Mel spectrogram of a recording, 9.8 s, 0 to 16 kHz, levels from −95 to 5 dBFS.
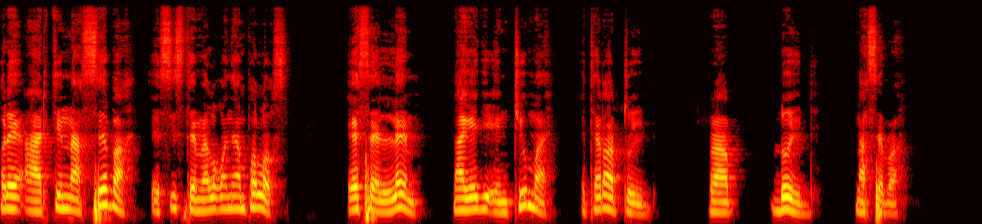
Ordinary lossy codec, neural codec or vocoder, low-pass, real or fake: none; none; 14.4 kHz; real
